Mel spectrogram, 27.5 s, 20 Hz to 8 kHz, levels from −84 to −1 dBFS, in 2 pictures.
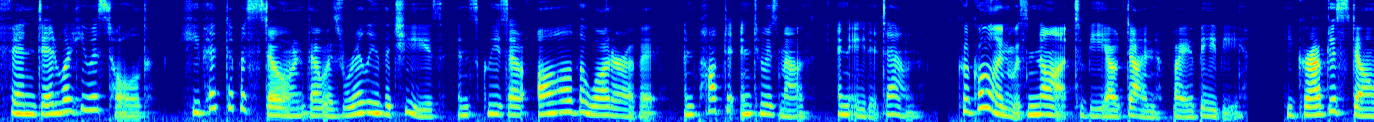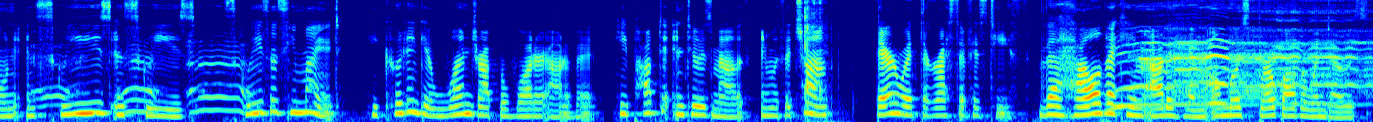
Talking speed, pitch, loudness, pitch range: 205 wpm, 205 Hz, -33 LUFS, 180-240 Hz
